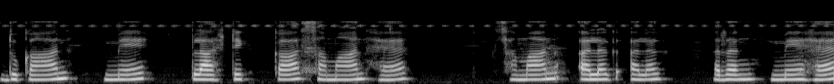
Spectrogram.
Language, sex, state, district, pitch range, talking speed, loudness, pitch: Hindi, female, Uttar Pradesh, Saharanpur, 225-245 Hz, 85 wpm, -18 LUFS, 230 Hz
